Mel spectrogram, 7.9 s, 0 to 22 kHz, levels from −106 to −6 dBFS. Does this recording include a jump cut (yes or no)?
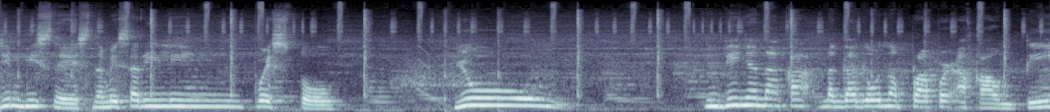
no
